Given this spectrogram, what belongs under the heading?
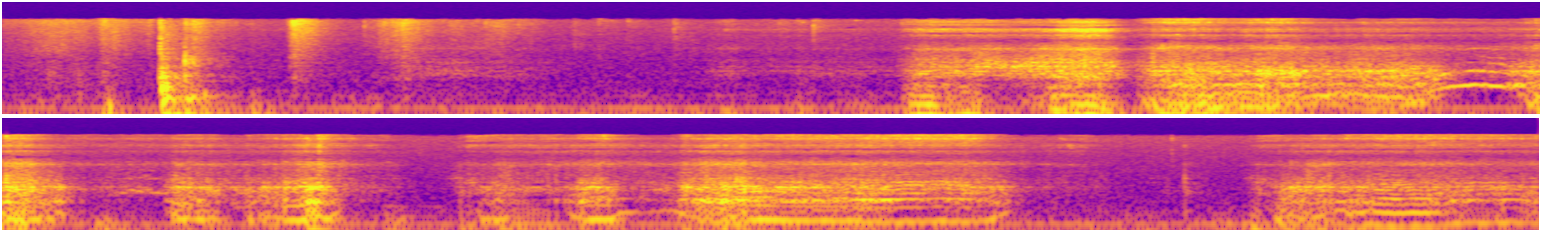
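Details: Person asleep in a small quiet room, snoring before a sleepwalking trip to urinate that they do not remember: loud, irregular rattling snores with snorting breaths.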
